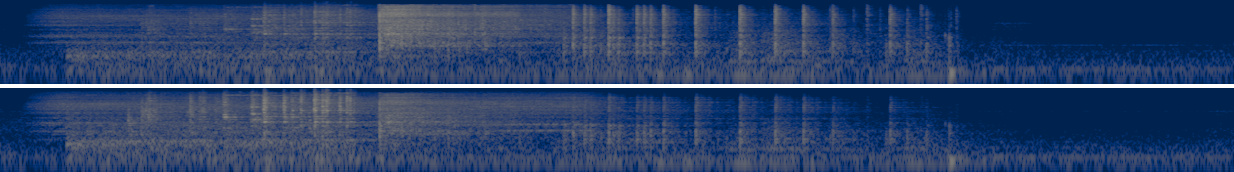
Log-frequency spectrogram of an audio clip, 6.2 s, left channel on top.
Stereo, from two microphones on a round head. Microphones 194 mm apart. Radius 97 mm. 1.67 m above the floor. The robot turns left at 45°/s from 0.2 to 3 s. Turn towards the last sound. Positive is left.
turn(degrees=75)  # may be behind; listen again after turning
